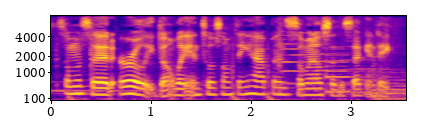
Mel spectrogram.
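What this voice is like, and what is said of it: Tired, slightly raspy voice. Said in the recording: “my voice is getting tired. And when my voice gets tired, it gets a little raspy.”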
